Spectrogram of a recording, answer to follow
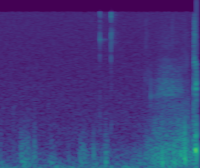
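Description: Short quiet pause from a newsreader: faint room tone with a few small mouth clicks about a second in, then a soft intake of breath just before she speaks again.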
